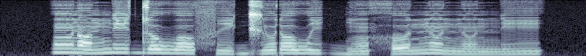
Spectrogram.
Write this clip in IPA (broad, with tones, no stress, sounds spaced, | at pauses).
ũ˦ ɾ ɔ̃˧ n i˦ d o˦ w o˧ f i˨ d͡ʒ u˨˦ ɾ o˦ w i˧ ɡ͡b ũ˨ h o˨˦ n ũ˦˨ n ũ˨ n i˨˦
